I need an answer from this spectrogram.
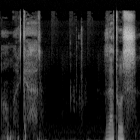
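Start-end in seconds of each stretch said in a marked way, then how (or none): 0.0-0.8 shaken, whispered under the breath; breathless whisper. Real, not acted. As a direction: whisper it in shock. After the scare, breath gone.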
